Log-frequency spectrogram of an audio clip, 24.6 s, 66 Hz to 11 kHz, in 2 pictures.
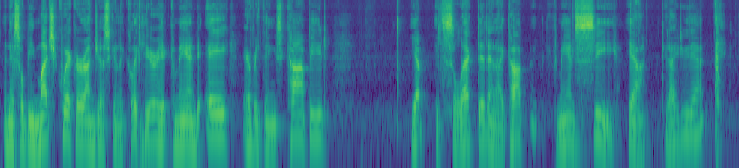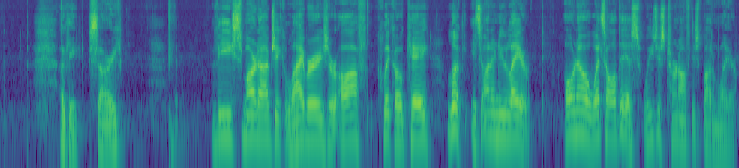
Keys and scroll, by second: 2.3 super+a, 9.5 super+c, 10.6 super+Tab, 15.1 super+v.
